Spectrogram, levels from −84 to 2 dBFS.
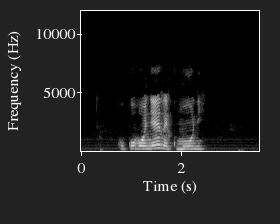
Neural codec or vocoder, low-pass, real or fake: none; 7.2 kHz; real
